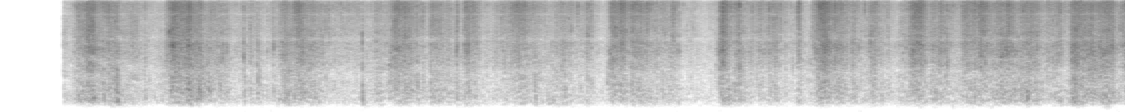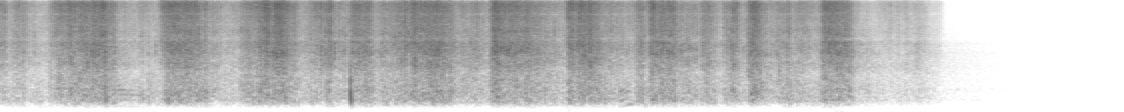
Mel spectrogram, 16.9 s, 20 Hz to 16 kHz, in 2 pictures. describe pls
walking-on-leaves, crunchy, day-time
Was walking through a sea of leaves during the Fall at Sugarloaf Mtn., decided to record some of it to keep! Recorded with an iPhone 6.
